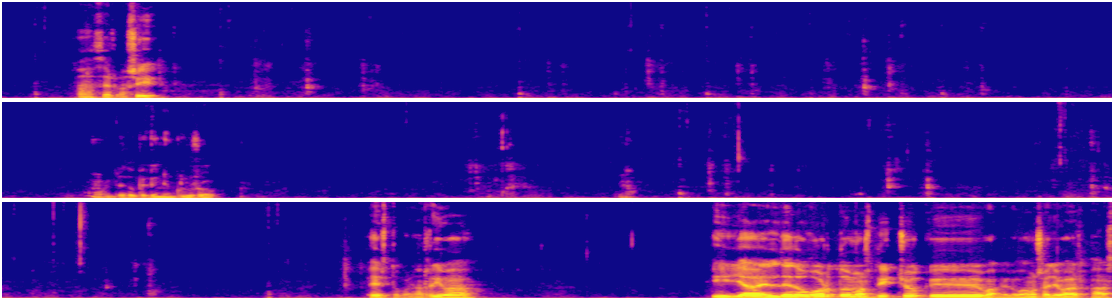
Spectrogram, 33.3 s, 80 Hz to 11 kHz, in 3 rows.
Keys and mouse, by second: 0.5 click, 0.7 e, 1.4 click, 1.6 e, 2.3 click, 2.5-5.3 middle drag, 3.7 e, 5.3 click, 5.5 e, 6.3 click, 6.5 e, 7.2 click, 7.4 e, 8.2 click, 8.4-9.5 shift+middle drag, 8.9 e, 9.5 click, 9.7 e, 15.2 click, 16.2 g, 18.0 click, 18.2 e, 19.8 click, 20.1-22.7 shift+middle drag, 22.7 right click, 23.0-25.0 middle drag, 23.5 e, 25.0 click, 25.0-26.5 middle drag, 25.6 e, 26.5 click, 26.6-32.8 middle drag, 32.8 shift+right drag.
